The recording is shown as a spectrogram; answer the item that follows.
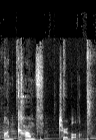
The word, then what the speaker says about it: uncomfortable: What you want to do is divide it into four different parts uncomfortable, uncomfortable, with the emphasis on the second part, uncomfortable.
